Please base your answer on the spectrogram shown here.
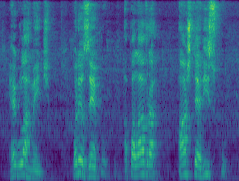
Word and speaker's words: asterisco: por exemplo a palavra asterisco muita gente pronuncia a palavra asterístico coloca portanto a palavra como proparoxítona ou seja como acento no i mas na verdade não existe isso a pronúncia adequada É asterisco que indica o quê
